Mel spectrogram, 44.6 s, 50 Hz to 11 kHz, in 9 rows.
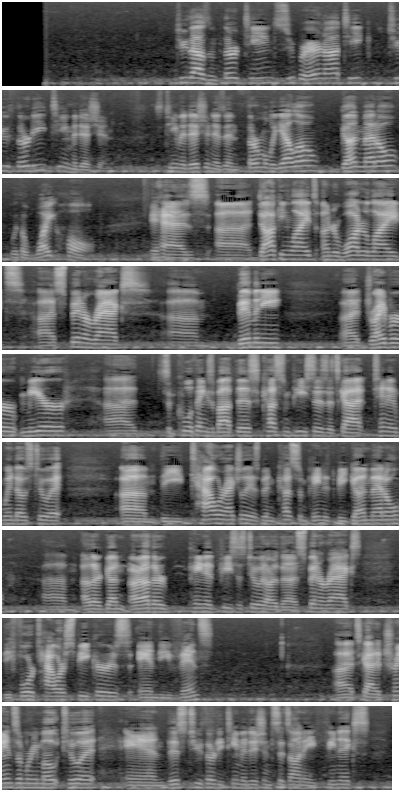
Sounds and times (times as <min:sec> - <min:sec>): Speech: 0:02.2 - 0:06.4, 0:07.0 - 0:11.1, 0:11.8 - 0:18.4, 0:19.2 - 0:25.6, 0:26.3 - 0:34.2, 0:34.8 - 0:37.4, 0:38.9 - 0:44.3.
